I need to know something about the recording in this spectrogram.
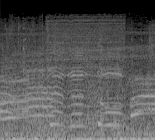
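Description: Men's drawn-out yells of strain under heavy g-force, several voices overlapping in long held cries, over a steady deep rumble.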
